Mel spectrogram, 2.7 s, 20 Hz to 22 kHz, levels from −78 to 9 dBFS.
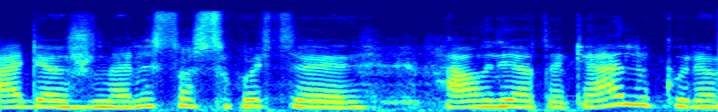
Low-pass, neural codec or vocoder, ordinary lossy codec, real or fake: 14.4 kHz; codec, 32 kHz, 1.9 kbps, SNAC; MP3, 96 kbps; fake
